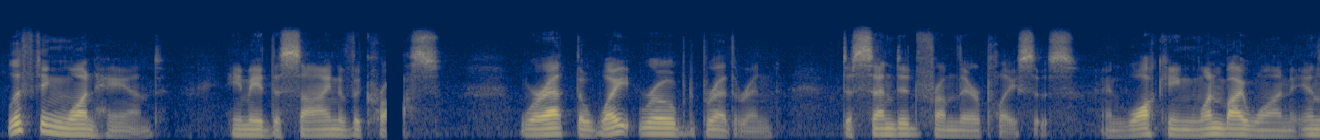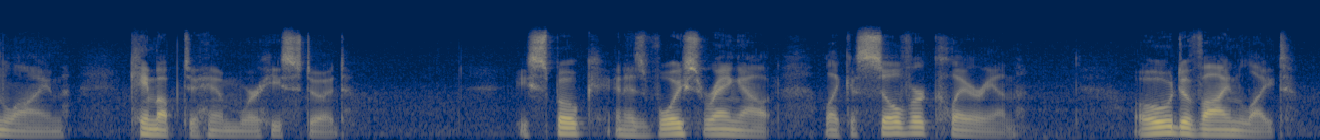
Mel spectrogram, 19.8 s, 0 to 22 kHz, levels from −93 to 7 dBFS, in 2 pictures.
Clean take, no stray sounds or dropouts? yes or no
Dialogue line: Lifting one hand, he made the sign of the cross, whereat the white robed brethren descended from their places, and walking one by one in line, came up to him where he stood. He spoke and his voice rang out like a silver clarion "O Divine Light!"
no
